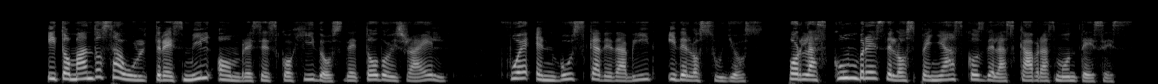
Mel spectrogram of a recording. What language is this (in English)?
Spanish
